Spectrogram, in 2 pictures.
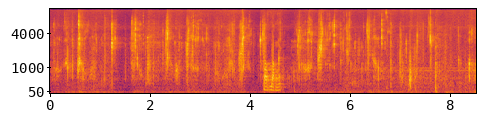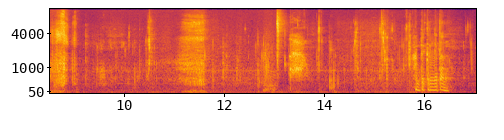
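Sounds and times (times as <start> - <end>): chewing crispy food: 0.0 - 10.7, 11.7 - 17.0
slurping sauce: 8.4 - 9.7, 11.0 - 11.8.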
